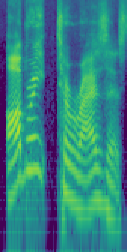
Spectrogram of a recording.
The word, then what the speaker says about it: Aubrey Terrazas: the show i am joined by the lovely aubrey terrazas did i pronounce that correctly you pronounced it perfectly amazing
